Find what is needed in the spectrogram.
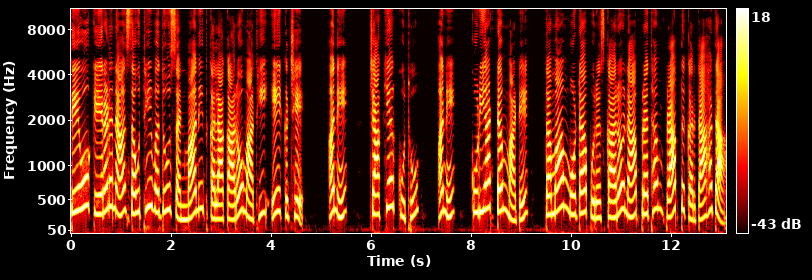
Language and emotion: Gujarati, neutral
